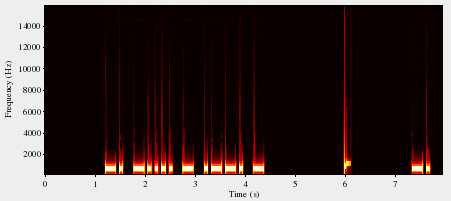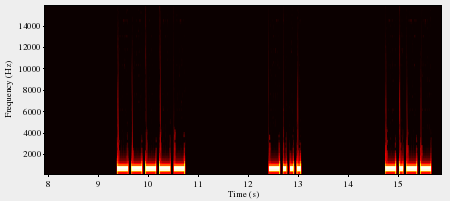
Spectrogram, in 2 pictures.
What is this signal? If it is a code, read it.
Morse code, heard as a keyed tone, about 17 wpm, spaced as for 8 wpm, 700 Hz. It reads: N6TPT N0BY
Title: USA Call Signs - 8x Character Spacing - 17wpm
